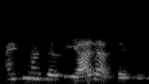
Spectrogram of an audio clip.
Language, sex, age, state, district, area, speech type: Hindi, male, 60+, Uttar Pradesh, Ayodhya, rural, conversation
